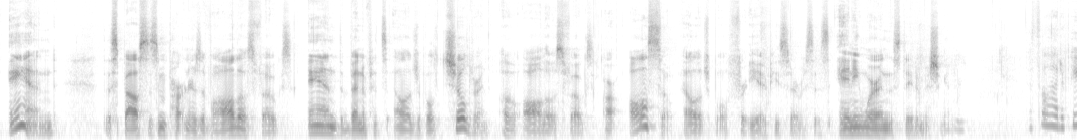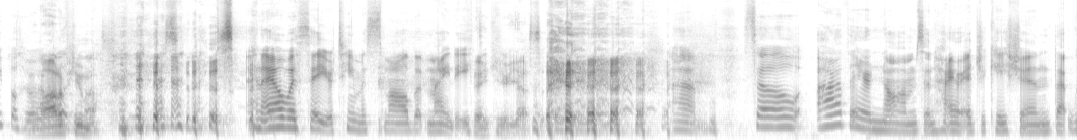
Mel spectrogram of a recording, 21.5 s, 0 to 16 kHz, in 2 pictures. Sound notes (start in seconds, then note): 11.8 everyone laughing; 15.9 laughs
